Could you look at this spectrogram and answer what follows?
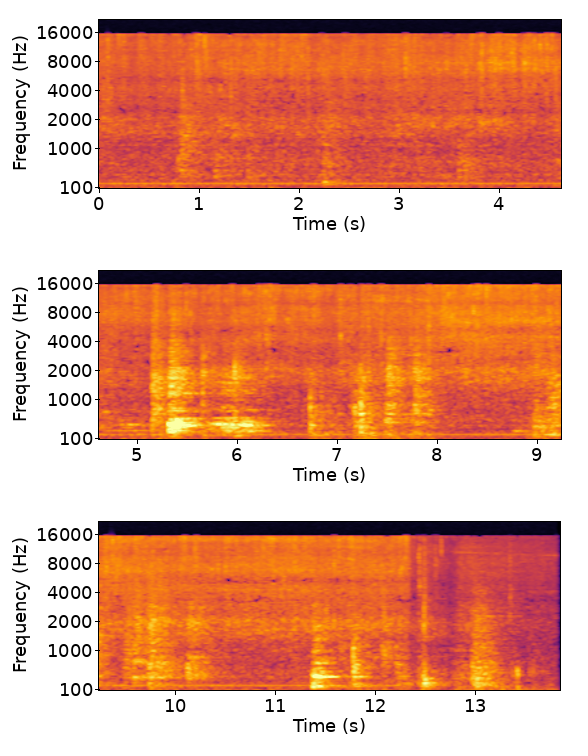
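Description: Egg omelette with onion and tomato sizzling in oil in a non-stick frying pan. From about five seconds in, a spatula knocks and scrapes against the pan several times.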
